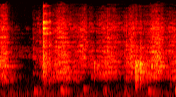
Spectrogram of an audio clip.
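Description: A steel spoon stirring and scraping around the inside of a steel pot of liquid, starting with a sharp clink about half a second in.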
